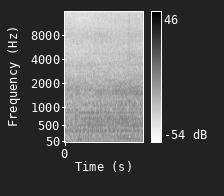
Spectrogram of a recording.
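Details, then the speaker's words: GM 1.4L turbo after PCV fix and coolant refill, just started with fuel pressure sensor disconnected (key-on primed once): smooth, even idle, steady low hum, no hiss, stumble or miss; lean-condition air leak fixed, normal idle. "Okay, wow, it started up even with the fuel pressure disconnected. Well, I did key on prime it once, but that sounds great. That sounds great."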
